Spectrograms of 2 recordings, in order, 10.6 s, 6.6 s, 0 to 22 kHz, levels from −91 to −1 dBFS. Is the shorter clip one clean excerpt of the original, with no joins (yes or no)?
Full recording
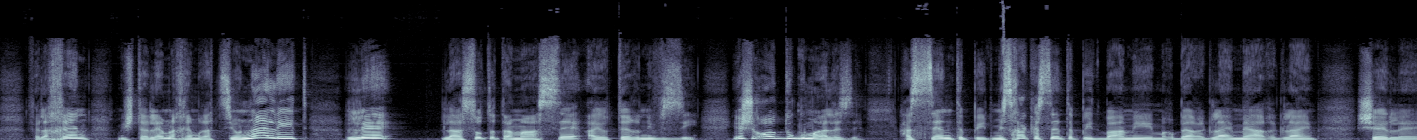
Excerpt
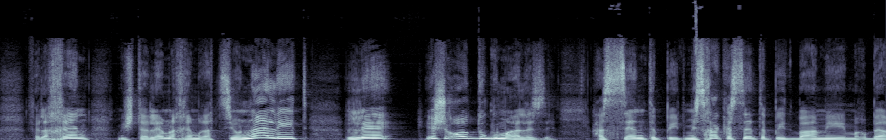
no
